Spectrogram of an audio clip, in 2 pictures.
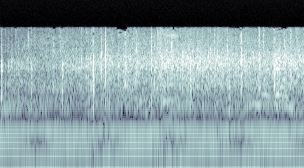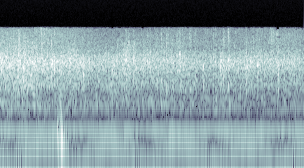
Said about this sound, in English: You see, clap for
